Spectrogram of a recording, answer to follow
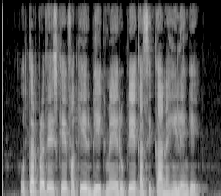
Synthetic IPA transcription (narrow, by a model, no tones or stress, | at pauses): ʊt̪ːəɾpɾəd̪eːʃkefɐkiːɾbʱiːkmẽɾʊpjekasɪkʰːanɐɦĩlẽːŋɡeː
